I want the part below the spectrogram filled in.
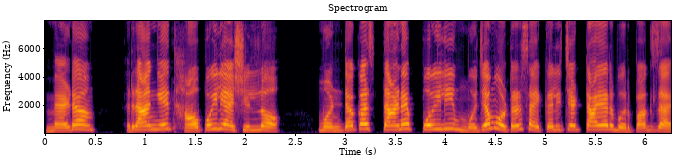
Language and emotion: Goan Konkani, angry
